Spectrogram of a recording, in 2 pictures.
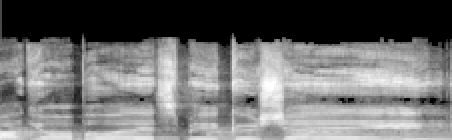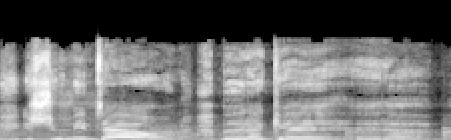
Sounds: music

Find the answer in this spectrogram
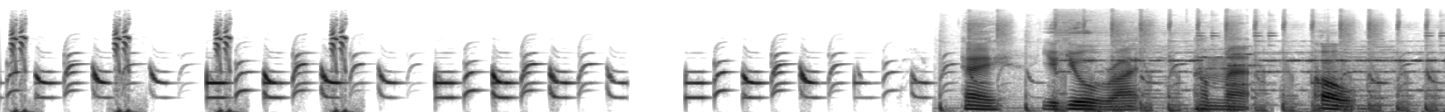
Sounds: music
speech

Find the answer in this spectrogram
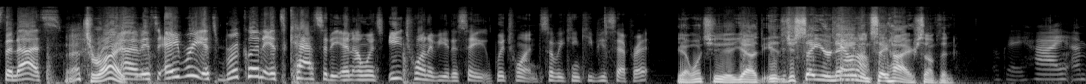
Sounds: speech

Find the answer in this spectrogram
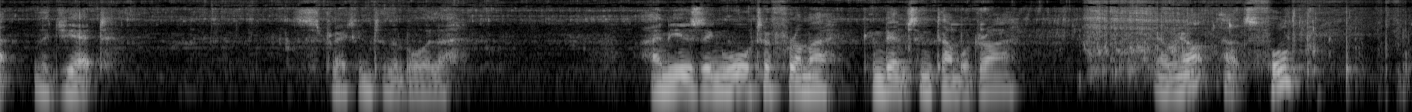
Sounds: speech

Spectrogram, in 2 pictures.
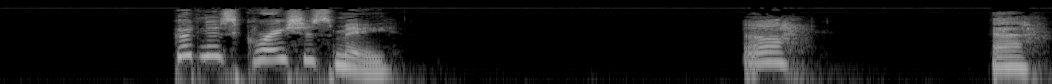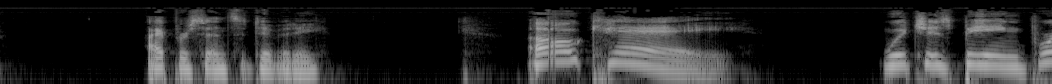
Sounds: speech

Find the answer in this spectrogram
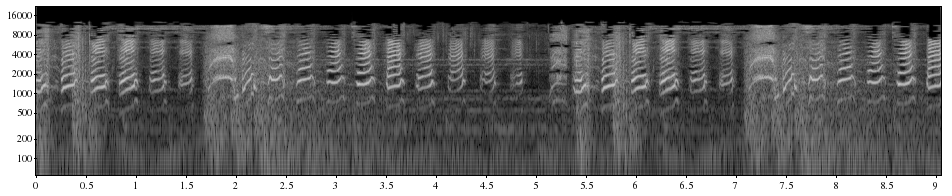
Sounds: laughter
inside a large room or hall
music

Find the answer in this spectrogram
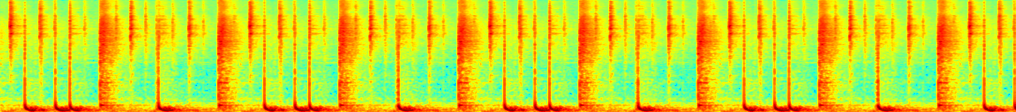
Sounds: music

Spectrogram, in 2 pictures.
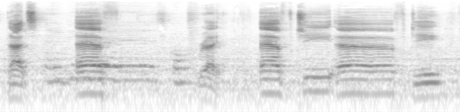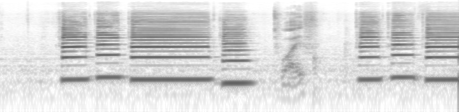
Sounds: playing clarinet

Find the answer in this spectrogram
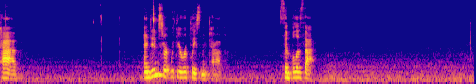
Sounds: speech

